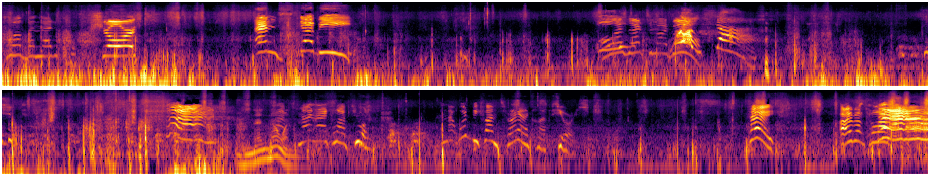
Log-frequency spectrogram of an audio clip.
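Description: Children's high-pitched shouts and squeals, coming every few seconds, over a low rumble that fades out about two-thirds of the way through.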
